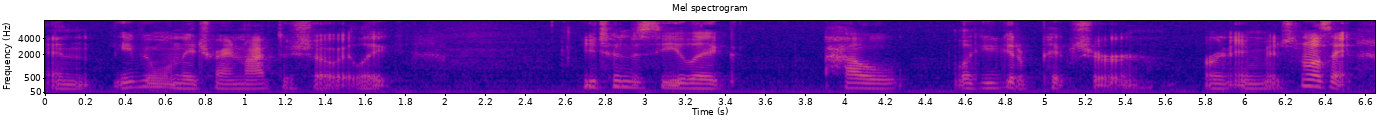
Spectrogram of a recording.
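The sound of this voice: A raspy voice with vocal fry speaks at a fairly quick pace, its intonation fairly even. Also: woman.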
